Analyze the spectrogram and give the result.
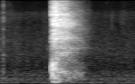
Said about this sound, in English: Oh my gosh, another really loud cough.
